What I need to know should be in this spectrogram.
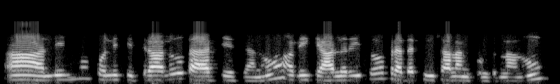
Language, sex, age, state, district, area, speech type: Telugu, female, 45-60, Telangana, Medchal, urban, conversation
